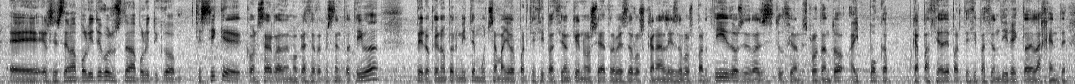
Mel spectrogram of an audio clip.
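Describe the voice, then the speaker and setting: Speaking very fast, a man uses a fairly low pitch with ordinary pitch variation and very even loudness. Noticeable background noise and audible room echo are present. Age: 60s. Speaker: political science professor. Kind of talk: radio interview. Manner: halting, with frequent repetitions.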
